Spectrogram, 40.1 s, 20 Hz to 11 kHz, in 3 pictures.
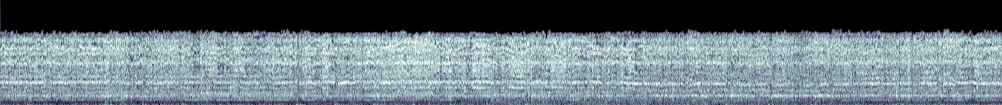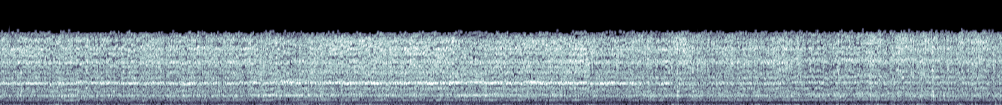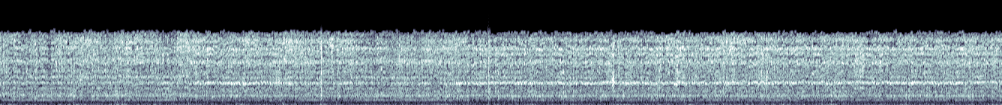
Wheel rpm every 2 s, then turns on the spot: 160, 160, 160, 160, 150, 150, 150, 150, 150, 150, 150, 150, 160, 150, 160, 150, 160, 160, 160, 160.
none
